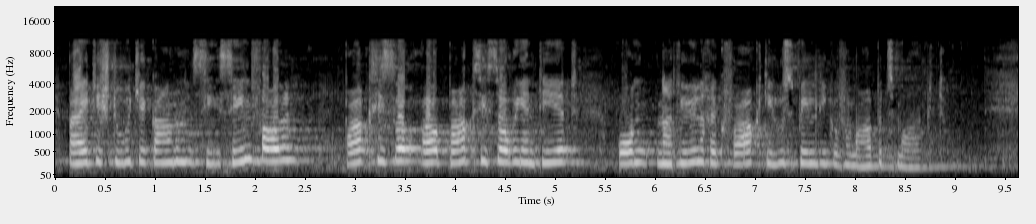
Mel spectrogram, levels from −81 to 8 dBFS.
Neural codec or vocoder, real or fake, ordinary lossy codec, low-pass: vocoder, 22.05 kHz, 80 mel bands, HiFi-GAN; fake; none; none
